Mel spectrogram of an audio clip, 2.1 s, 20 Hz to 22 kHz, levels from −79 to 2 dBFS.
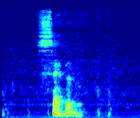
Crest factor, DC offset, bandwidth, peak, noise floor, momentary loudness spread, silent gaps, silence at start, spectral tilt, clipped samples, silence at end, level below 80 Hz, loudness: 20 dB; under 0.1%; 16.5 kHz; -10 dBFS; -55 dBFS; 23 LU; none; 0.05 s; -4.5 dB/octave; under 0.1%; 0.45 s; -58 dBFS; -27 LUFS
